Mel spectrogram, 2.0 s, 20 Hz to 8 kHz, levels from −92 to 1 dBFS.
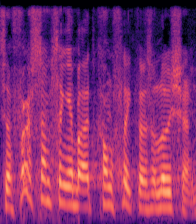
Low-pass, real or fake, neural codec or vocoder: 7.2 kHz; fake; codec, 16 kHz in and 24 kHz out, 2.2 kbps, FireRedTTS-2 codec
